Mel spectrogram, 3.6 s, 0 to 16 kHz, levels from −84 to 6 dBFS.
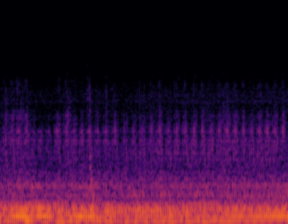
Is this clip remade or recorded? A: recorded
